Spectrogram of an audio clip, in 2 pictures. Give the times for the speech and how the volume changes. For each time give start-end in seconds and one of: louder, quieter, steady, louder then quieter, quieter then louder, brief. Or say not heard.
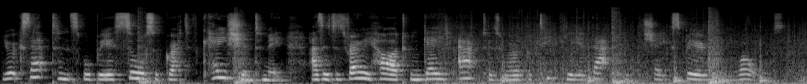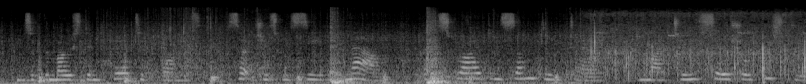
0.0-16.0 quieter.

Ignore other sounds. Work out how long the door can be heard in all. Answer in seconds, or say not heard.
5 s.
